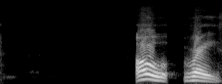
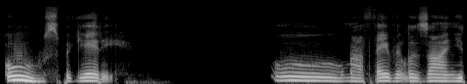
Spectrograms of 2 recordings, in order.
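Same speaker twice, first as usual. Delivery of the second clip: normal talking voice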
